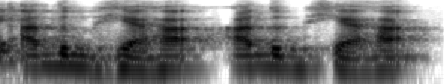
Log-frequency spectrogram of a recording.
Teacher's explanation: दकारः ततः परं भकारः दकारः अल्पप्राणः भकारः महाप्राणः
